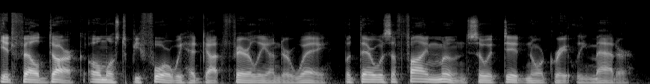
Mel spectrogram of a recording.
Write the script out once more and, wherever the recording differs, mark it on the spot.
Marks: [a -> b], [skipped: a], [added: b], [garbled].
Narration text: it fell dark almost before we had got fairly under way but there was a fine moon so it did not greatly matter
it fell dark almost before we had got fairly under way but there was a fine moon so it did [not -> nor] greatly matter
